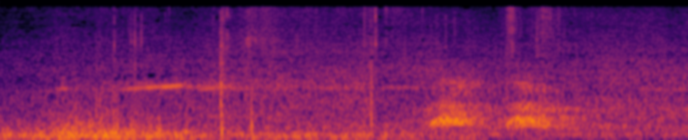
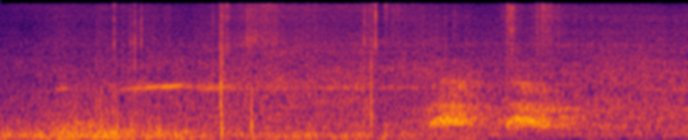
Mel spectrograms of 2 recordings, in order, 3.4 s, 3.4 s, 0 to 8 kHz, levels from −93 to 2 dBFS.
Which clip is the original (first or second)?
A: first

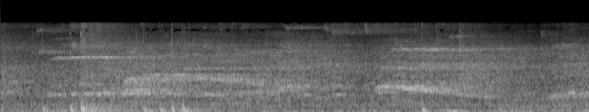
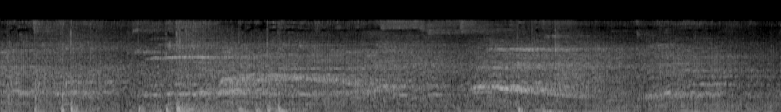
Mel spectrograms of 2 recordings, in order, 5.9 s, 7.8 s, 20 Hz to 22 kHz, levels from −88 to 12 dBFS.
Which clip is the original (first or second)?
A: first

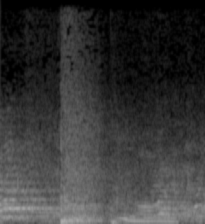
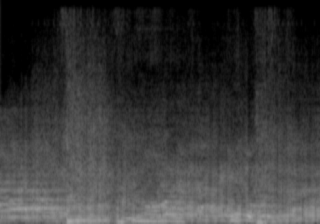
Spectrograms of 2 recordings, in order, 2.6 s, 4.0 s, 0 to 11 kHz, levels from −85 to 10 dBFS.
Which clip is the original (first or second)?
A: first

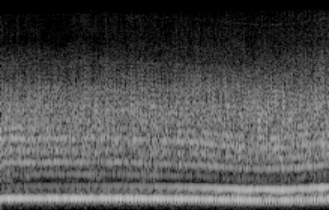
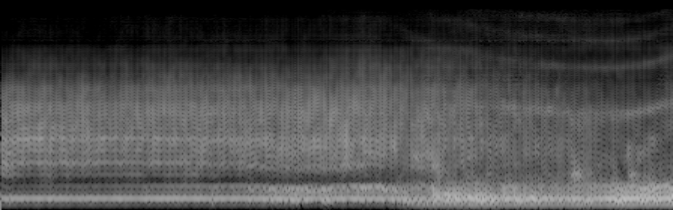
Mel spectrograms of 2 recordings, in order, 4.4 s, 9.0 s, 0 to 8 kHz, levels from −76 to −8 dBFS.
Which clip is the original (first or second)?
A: first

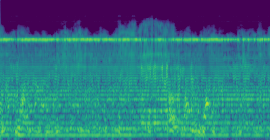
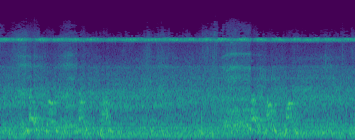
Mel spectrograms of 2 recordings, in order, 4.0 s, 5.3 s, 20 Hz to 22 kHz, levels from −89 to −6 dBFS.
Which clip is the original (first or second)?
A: second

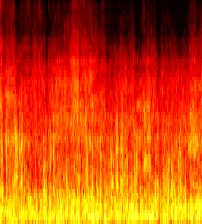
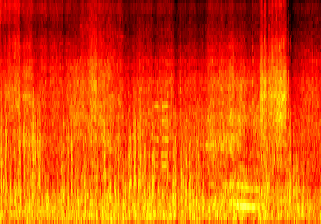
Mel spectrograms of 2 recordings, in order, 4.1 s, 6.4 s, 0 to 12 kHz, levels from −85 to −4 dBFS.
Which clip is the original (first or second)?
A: second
